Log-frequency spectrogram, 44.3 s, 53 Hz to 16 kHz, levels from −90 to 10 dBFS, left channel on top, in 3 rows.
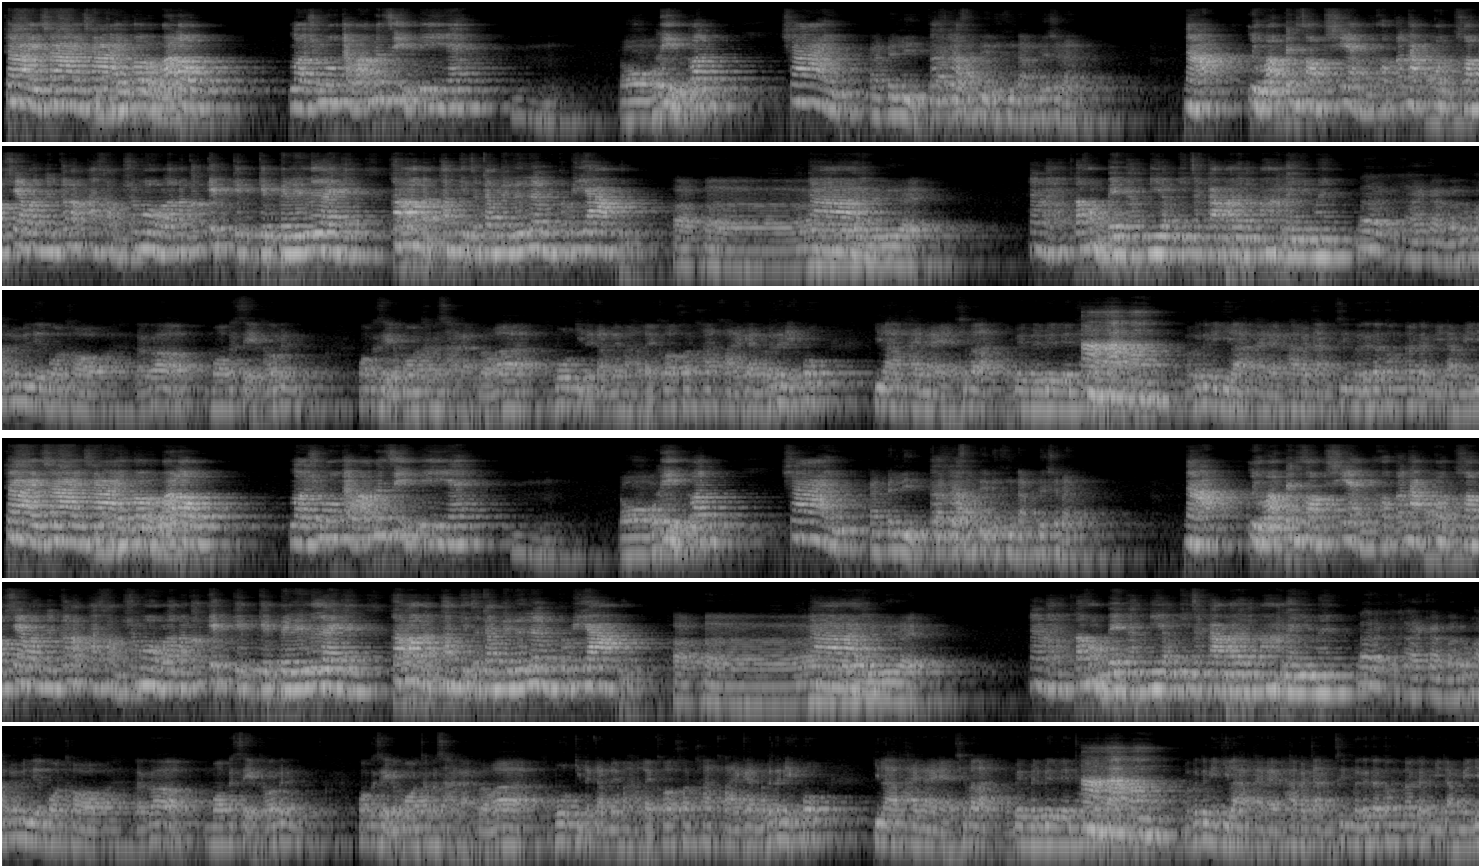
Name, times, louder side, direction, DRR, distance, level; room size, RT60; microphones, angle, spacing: voice 1, 0.0-2.0 2.9-4.6 6.5-7.1 7.8-8.4 9.3-9.6 11.8-12.1 12.4-18.3 18.6-21.0 22.8-23.5 25.0-28.0 40.3-41.1, equal, 20° left, -5 dB, 2.0 m, -26 dB
voice 2, 0.9-1.9 5.1-5.5 6.2-6.8 8.7-10.7 14.2-14.4 18.6-18.8 21.4-23.9 25.7-26.0 28.2-32.6 33.1-37.7 38.2-40.9 41.3-44.3, equal, 35° right, -1 dB, 0.7 m, -34 dB
9.1 x 4.9 x 2.5 m, 1.3 s
head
